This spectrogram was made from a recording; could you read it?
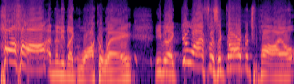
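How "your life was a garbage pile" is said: put-on very high, terrible, mean Long Beach accent. Speaker retells what a mean guy would say about their life, imitating his bad accent. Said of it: "but with the worst accent".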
